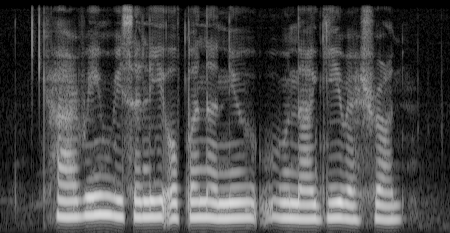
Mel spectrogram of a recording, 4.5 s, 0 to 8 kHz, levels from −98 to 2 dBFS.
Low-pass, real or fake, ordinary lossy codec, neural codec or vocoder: 7.2 kHz; real; none; none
